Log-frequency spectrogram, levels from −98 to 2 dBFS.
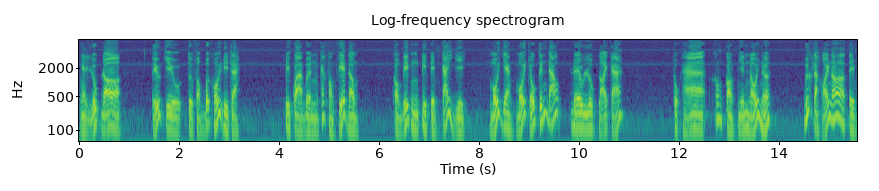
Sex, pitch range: male, 100-145 Hz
